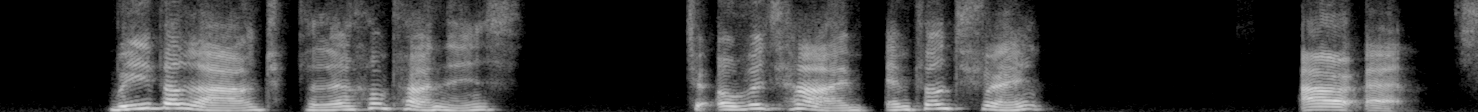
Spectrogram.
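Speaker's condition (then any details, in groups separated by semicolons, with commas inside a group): Myasthenia gravis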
